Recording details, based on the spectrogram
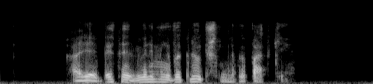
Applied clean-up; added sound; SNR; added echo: neural diffusion model UNIVERSE++.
